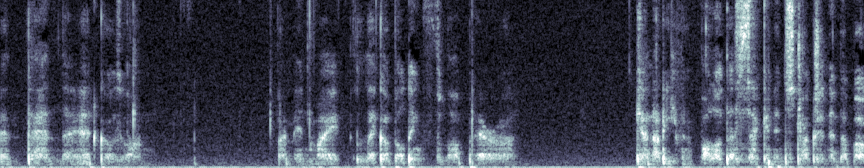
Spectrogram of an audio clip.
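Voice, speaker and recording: A man whispering with long, frequent pauses amid noticeable background noise. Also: moderate pace. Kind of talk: ASMR lego building and rambling. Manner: whispered, soft-spoken.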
